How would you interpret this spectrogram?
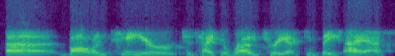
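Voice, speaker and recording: A woman's voice: mid-range voice, animated, slow, dry recording. A woman in her fifties chatting casually as a host on a livestream panel. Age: 50s. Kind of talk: casual chat. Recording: tinny, phone-like line.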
